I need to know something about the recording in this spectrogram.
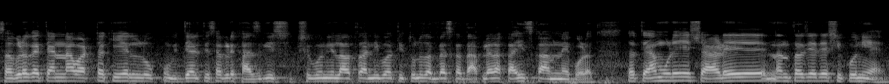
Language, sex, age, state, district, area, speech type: Marathi, male, 18-30, Maharashtra, Yavatmal, rural, spontaneous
